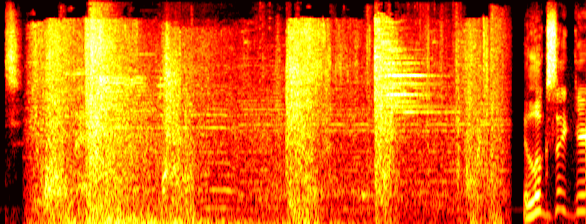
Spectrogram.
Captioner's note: foot thuds; exciting music; sword clanging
